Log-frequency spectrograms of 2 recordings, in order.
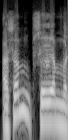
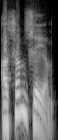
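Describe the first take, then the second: First: The first syllable is weak and barely sounded. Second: The first syllable is raised and clearly sounded. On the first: The speaker calls it wrong. "చూడు అసంశయం అంటున్నావు" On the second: The speaker calls it right. "ముందు ఆ పైకి పలకాలి"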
